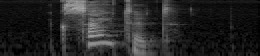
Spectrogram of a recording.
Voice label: excited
